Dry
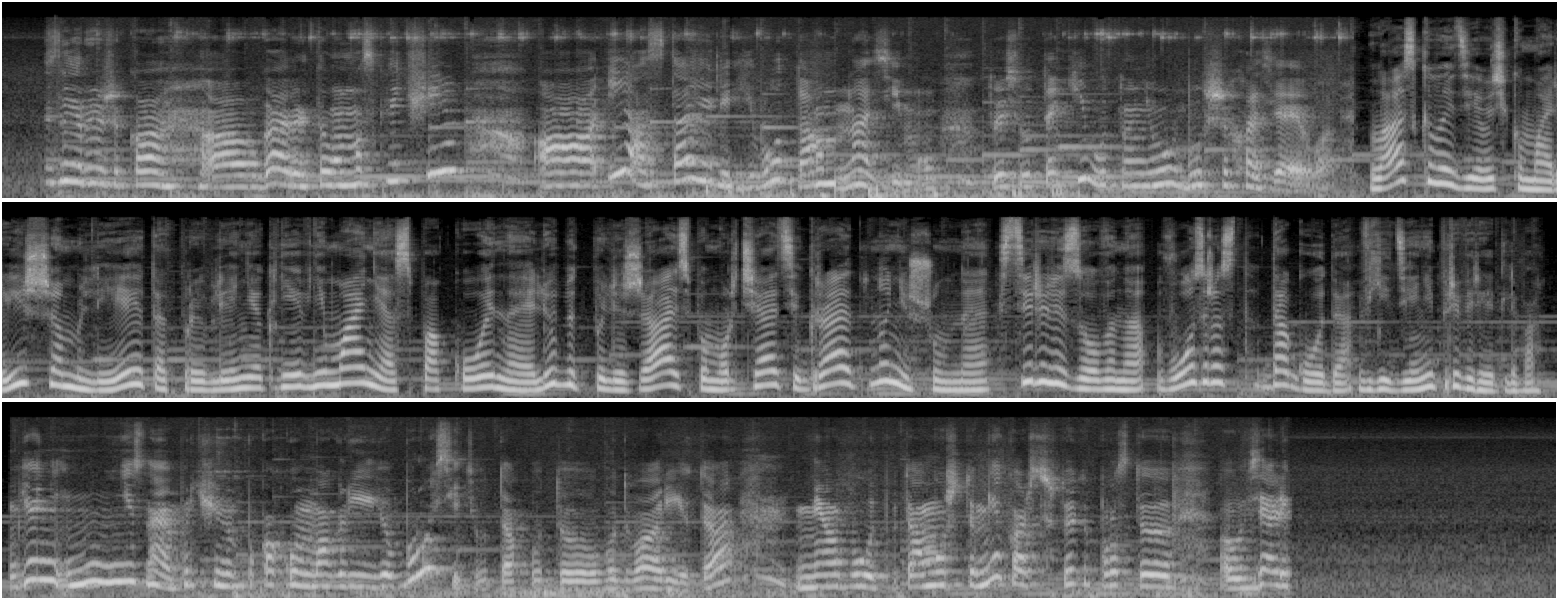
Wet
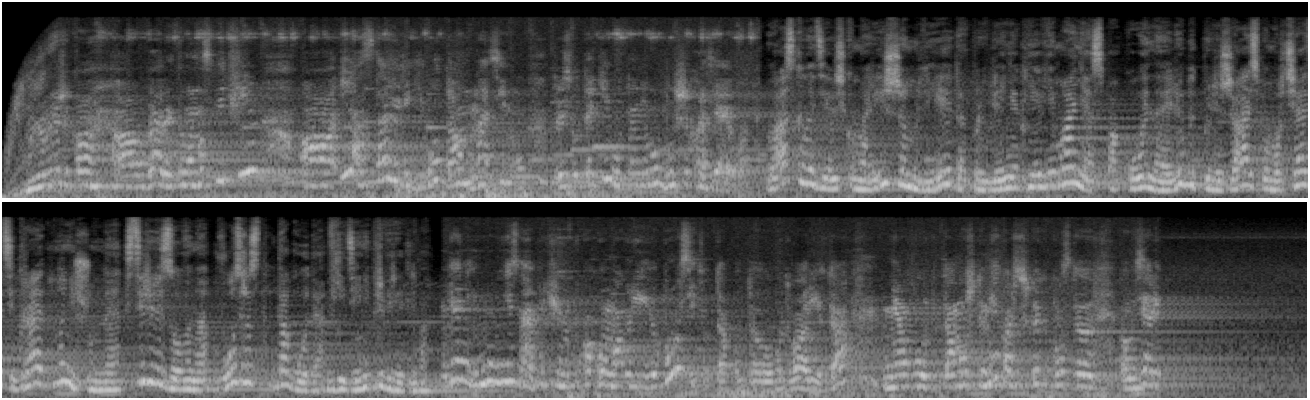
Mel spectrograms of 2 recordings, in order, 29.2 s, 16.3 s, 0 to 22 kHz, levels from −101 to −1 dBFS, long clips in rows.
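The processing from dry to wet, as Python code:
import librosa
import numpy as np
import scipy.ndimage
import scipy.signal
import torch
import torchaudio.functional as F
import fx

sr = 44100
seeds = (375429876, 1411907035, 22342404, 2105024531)

y = fx.tape_start_head(x, sr, length_s=0.63)
y = fx.stretch_vocoder_free(y, sr, factor=0.56)
y = fx.rev_spring(y, sr, rt60_s=3.0, pass_ms=(32,), chirp_ms=70, drr_db=12.0)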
